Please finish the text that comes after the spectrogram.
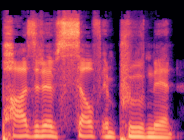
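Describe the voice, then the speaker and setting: A man's voice: medium pitch, fairly even intonation, moderate pace, no echo, clean studio sound. A man co-hosting a podcast, chatting casually about shows in informal, sweary language. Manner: profane, informal slang. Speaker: podcast co-host. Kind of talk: casual anime discussion chat.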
